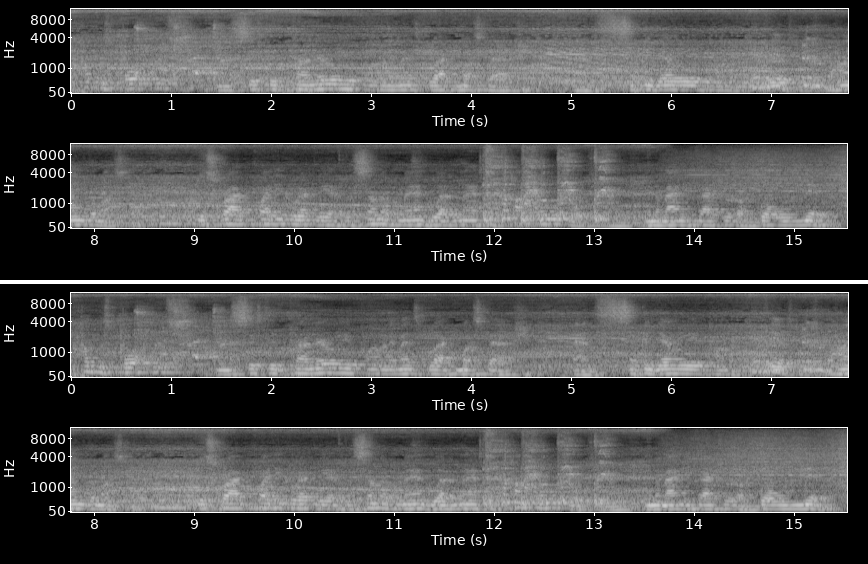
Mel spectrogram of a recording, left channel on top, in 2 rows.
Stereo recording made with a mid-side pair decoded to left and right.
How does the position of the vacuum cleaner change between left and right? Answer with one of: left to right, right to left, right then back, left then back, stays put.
left to right.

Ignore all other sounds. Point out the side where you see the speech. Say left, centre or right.
right.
